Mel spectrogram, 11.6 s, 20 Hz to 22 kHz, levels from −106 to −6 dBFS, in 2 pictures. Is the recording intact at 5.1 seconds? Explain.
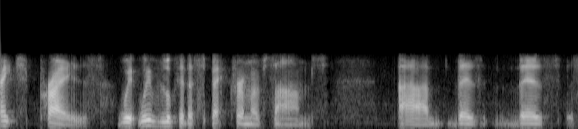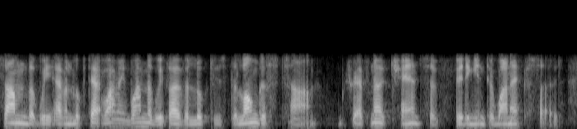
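No. At 5.1 seconds, as throughout, the speech sounds narrow, slightly rough and synthetic, with nothing above about 3.5 kHz. This is G.729 codec damage: the voice is rebuilt from a vocal tract filter, pitch predictor and sparse pulses, which fits an 8 kbit/s VoIP stream.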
